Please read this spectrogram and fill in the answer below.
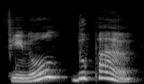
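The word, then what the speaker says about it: fenoldopam: called phenol dupam phenol pronounce it into Parts phenol duppam from its name phenol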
